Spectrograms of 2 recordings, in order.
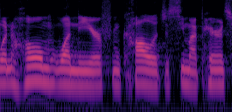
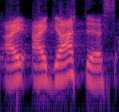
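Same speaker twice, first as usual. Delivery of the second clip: loud, slow insistence; insisting; 3 semitones higher, 14 dB louder, slower than usual. Retold or imitated. Telling the old lady he'll take over, loud slow insistence. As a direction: plant your feet and insist.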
